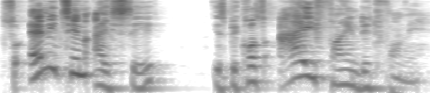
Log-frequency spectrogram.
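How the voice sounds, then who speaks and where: A man with a fairly high speaking voice, guesting as a comedian in a relaxed interview. He talks earnestly, circles back over the same phrases and poses rhetorical questions to himself. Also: normal speed, breathy edge. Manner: calls the host "my brother". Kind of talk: casual interview chat.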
